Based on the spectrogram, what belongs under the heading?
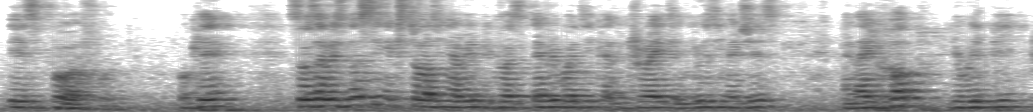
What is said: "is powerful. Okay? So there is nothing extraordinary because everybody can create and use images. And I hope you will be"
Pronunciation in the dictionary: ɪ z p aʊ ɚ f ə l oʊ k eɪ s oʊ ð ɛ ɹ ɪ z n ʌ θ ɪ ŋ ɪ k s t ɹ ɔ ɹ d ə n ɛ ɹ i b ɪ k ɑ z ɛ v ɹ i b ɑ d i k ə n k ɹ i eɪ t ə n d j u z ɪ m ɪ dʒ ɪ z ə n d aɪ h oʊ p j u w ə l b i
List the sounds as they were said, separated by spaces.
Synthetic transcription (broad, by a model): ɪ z p aʊ ɚ f ə l oʊ k eɪ s oʊ ð ɛ ɹ ɪ z n ʌ θ ɪ ŋ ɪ k s t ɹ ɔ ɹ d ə n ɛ ɹ i b ɪ k ɑ z ɛ v ɹ i b ɑ d i k ə n k ɹ i eɪ t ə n j u z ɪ m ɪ dʒ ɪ z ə n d aɪ h oʊ p j u w ə l b i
